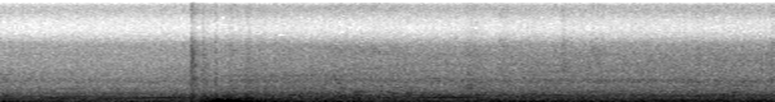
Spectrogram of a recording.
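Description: Tokyu Den-en-toshi Line train running, heard from inside the car: a steady rumble of wheels on rail with a faint motor whine that rises a little as the train picks up speed. About two seconds in there is a click and a brief louder rush.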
